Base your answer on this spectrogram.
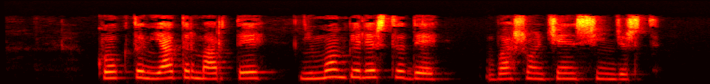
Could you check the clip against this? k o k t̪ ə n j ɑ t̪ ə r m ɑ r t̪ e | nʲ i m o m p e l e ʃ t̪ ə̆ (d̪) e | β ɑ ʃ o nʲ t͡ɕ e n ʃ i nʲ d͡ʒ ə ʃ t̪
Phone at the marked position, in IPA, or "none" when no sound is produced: d̪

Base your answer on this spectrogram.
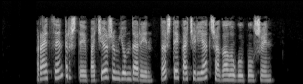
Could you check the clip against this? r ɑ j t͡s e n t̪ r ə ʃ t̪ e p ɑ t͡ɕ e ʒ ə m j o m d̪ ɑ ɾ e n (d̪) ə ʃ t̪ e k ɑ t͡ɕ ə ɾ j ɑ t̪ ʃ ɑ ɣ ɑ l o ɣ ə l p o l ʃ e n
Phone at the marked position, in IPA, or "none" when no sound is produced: t̪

